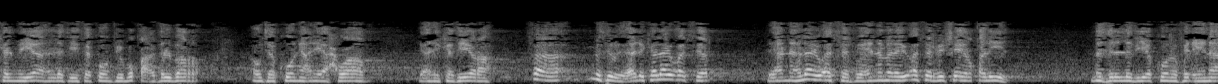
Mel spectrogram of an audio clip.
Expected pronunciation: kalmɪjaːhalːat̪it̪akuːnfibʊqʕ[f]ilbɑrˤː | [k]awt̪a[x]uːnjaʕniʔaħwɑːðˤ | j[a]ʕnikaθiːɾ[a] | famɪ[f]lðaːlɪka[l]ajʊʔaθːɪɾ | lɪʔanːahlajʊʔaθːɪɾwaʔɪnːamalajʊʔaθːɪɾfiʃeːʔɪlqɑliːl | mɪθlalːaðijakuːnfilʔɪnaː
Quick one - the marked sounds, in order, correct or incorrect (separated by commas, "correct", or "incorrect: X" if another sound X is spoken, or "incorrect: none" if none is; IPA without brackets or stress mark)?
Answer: correct, incorrect: ʔ, incorrect: k, correct, correct, incorrect: θ, correct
